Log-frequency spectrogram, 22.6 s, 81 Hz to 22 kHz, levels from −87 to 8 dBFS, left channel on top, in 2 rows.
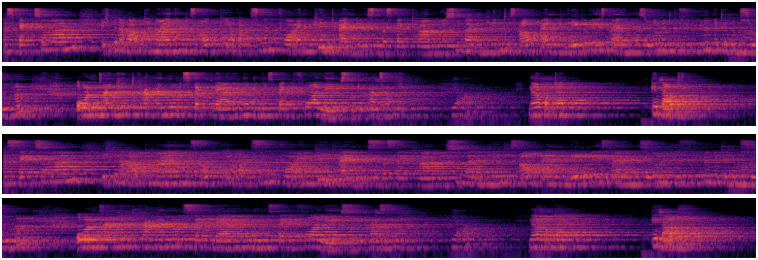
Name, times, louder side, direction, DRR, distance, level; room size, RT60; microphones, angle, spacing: voice 1, 0.0-17.3 17.9-18.0 19.2-19.8 21.0-21.5, left 2 dB, 55° left, -5 dB, 2.0 m, -30 dB
voice 2, 10.9-11.3 16.8-17.2 18.0-18.4 19.3-19.4 20.9-21.5, equal, 15° right, -8 dB, 2.7 m, -43 dB
17.0 x 11.0 x 4.0 m, 2.9 s
head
